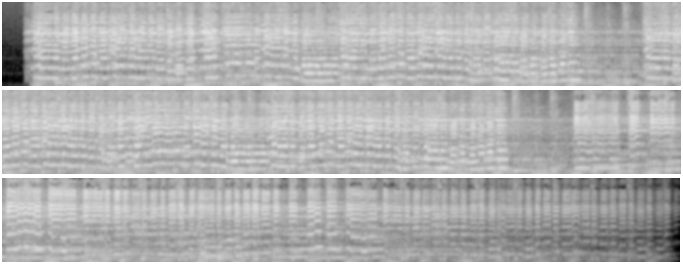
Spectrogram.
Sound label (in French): Brauri banatene - Roumanie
